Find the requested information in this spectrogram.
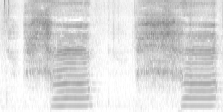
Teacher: زبان کی جڑ کو نیچے دبائیں اور پھر پیچھے سے فرکشن کے ساتھ جو آواز آئے گی وہ آواز وسط الحلق سے نکلی بھی ہوگی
